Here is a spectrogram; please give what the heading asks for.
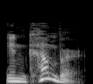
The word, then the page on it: incumber: British English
